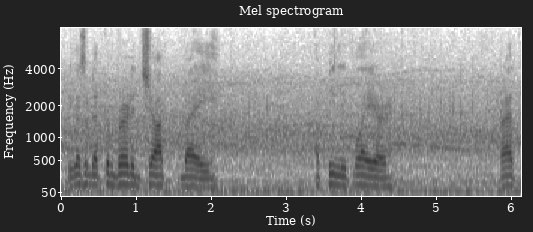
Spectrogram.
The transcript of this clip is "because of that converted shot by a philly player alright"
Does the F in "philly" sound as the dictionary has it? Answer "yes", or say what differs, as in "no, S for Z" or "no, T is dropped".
no, P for F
